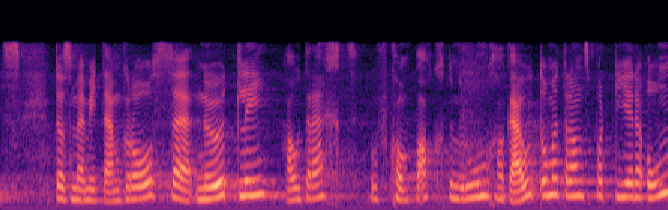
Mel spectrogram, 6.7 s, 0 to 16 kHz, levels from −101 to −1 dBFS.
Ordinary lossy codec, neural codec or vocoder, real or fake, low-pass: none; none; real; 7.2 kHz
